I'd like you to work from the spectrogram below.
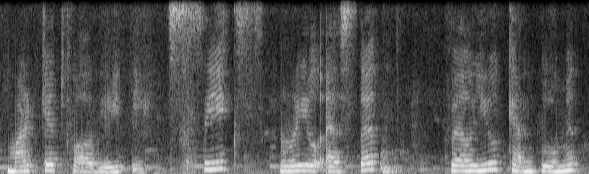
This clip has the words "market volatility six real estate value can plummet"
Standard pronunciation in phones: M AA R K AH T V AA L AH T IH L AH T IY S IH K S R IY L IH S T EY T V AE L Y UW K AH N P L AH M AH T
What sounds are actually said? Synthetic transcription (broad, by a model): M AA R K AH T F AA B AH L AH T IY S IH K S R IY L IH S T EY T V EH L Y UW K AH N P L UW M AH T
